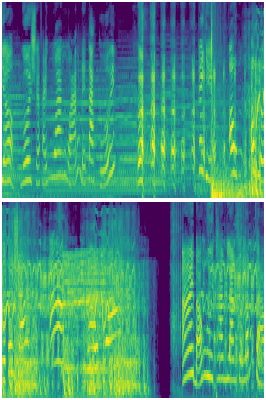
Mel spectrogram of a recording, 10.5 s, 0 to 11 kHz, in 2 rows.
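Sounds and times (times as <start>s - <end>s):
speech: 0.0s - 8.1s, 8.8s - 10.4s
laughter: 2.7s - 5.5s
horse neighing: 4.8s - 10.4s.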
